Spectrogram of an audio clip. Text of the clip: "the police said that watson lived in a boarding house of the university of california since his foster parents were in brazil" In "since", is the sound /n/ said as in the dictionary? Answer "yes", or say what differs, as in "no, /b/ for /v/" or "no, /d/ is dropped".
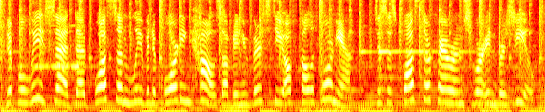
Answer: no, /n/ is dropped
